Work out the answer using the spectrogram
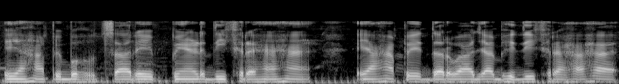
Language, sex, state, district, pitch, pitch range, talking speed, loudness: Hindi, male, Jharkhand, Palamu, 120 Hz, 120-125 Hz, 145 wpm, -16 LUFS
